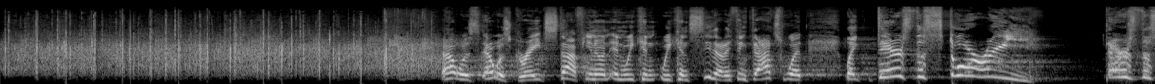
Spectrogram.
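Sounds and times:
audience applause: 0.0s - 4.6s
speech: 4.4s - 10.5s, 11.1s - 11.5s.

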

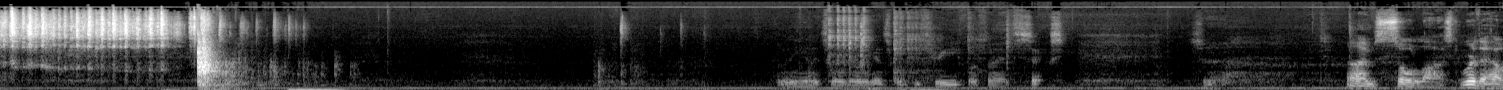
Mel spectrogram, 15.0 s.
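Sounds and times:
dice rolled for a Shogun board game: 0.0s - 3.6s
low steady hum: 0.0s - 15.0s
speech: 9.5s - 10.7s, 13.5s - 15.0s.

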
